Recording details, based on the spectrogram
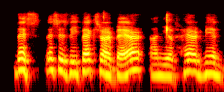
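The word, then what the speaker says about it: Bexar: This is the Beexar Bear. And you've heard me and Justin talking about these the tactile term bay. The tactile term bay with an X in the middle of it.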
